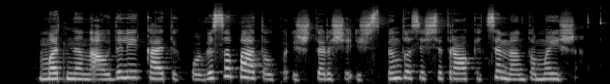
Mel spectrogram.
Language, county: Lithuanian, Vilnius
